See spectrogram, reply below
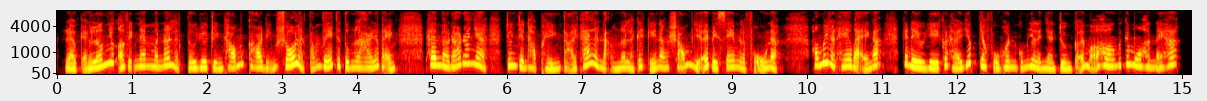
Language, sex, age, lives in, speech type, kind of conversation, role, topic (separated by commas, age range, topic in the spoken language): Vietnamese, female, 25-29, Vietnam, read, expert-assistant, expert, Vì sao một số quốc gia coi trọng điểm số, còn nơi khác lại chú ý đến kỹ năng sống trong giáo dục?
